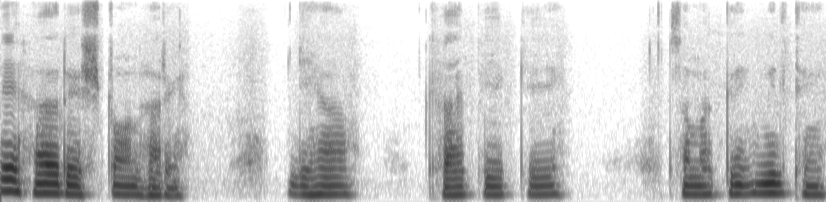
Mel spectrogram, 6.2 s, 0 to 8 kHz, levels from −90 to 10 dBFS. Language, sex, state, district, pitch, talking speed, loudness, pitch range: Chhattisgarhi, male, Chhattisgarh, Rajnandgaon, 125 Hz, 95 wpm, -19 LUFS, 120-135 Hz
